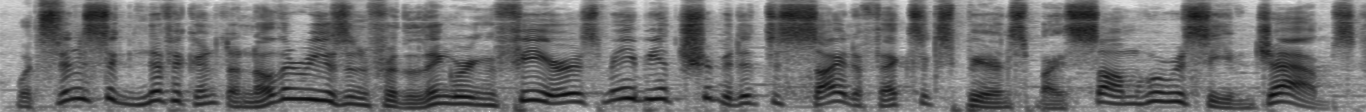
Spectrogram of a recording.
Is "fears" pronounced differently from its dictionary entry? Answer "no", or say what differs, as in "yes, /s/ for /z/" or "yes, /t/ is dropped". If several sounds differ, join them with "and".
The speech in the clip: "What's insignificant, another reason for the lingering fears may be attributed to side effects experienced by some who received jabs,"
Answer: no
